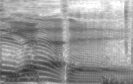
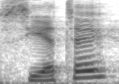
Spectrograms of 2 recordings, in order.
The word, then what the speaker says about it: Siete: How do you say Siete. – That? Siete.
